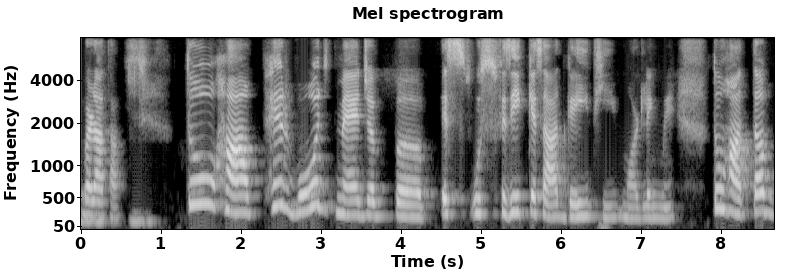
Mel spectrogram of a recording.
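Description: A woman with an Urdu accent, her pitch swinging very widely, against a quiet background. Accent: Urdu-style accent even in Punjabi. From Pakistan, Punjabi family. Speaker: TV co-host and actress; TV co-host, actress. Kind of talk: casual interview. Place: studio. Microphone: studio mic.

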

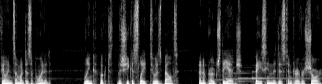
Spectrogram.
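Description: Plain reading aloud with ordinary pitch variation plays over a quiet background.

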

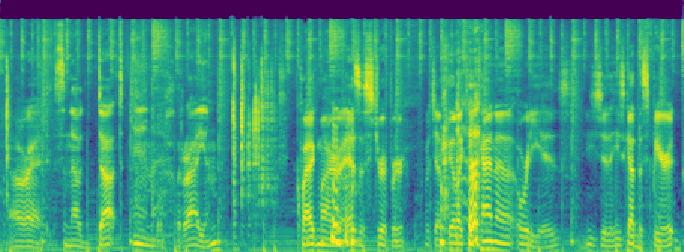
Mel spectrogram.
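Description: Over music in the background, a man with a fairly low pitch and ordinary pitch variation speaks at a fairly slow pace, his loudness swinging widely. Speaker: host of an art drawing show. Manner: casual, joking.

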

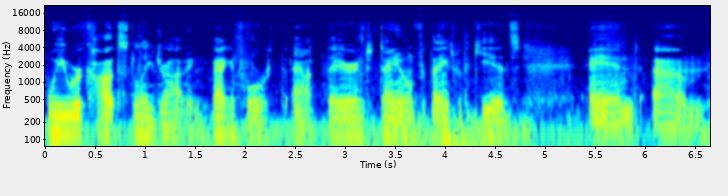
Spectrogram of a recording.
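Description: Over noticeable background noise, a man speaks at a fairly slow pace with ordinary pitch variation in a dry sound with no echo. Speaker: vlogger. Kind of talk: casual vlog chat. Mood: relaxed, reflective storytelling. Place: open country. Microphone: phone near.

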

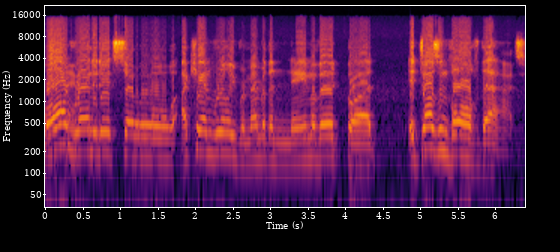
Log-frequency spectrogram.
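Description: At a fairly slow pace, a man with an American accent speaks at a fairly high pitch with ordinary pitch variation. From US East Coast. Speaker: gaming podcast co-host. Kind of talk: casual chat. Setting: online voice call. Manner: animated.

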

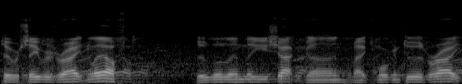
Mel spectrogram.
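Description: Over noticeable background noise, a man speaks at a fairly slow pace. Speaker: radio sports play-by-play announcer. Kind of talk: radio sports commentary, play-by-play. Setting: stadium broadcast booth, live radio. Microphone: headset.

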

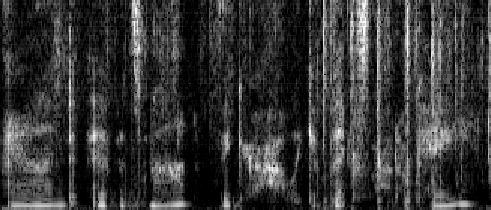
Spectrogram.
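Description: A soft-spoken, somewhat breathy woman with a dark, mellow tone and fairly even intonation, in a dry sound with no echo and light background noise. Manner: soft, hushed ASMR close-mic voice.

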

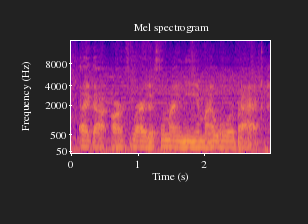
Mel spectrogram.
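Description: A woman talks at a fairly slow pace in a very deep, low pitch. Clear music plays in the background. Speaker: beauty vlogger. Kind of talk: casual vlog chat. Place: home room. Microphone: phone near.

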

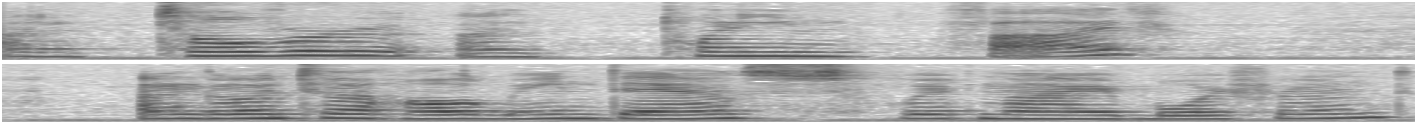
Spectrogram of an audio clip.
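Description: Very slowly and with long, frequent pauses, a woman speaks at a medium pitch in a dark, mellow, somewhat breathy tone. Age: 20s. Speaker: vlogger. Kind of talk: casual vlog monologue. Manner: halting. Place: home room. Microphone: phone near.

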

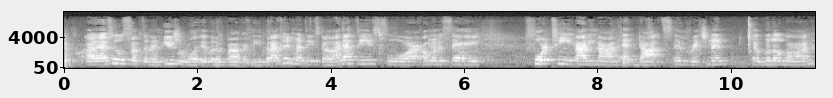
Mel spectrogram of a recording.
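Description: At a fairly high pitch, a woman talks at a moderate pace with fairly even intonation. Light background noise and audible room echo are present. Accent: American. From US South. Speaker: beauty and fashion vlogger; fashion vlogger. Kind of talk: casual haul video. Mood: cheerful, relaxed. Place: home room. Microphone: phone camera mic; phone near.

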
